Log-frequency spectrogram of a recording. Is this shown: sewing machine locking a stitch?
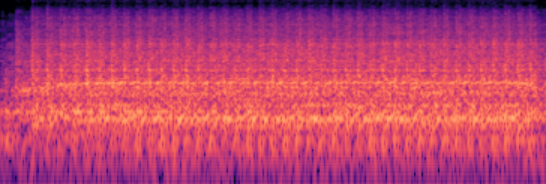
yes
